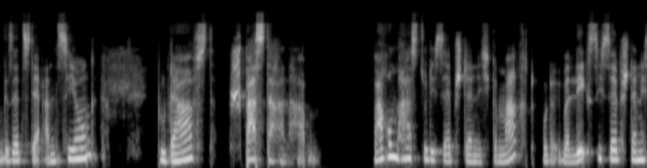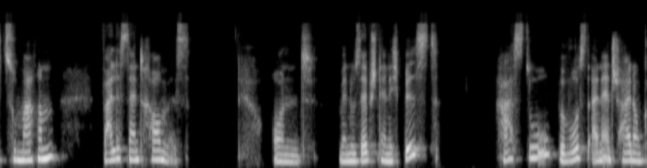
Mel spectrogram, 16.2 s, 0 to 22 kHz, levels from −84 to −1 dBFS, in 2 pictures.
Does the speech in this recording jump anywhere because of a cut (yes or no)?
no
